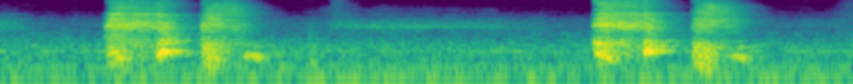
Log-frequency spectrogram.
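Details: Post-operative breathing and coughing exercise demonstration: two pairs of deliberate coughs, each a strong burst then softer follow-up, coughing to the side, with quiet breathing between; voluntary cough.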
